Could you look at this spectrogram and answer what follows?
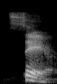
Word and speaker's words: Sayre: This is the one, the only, Sayre. I always feel like I pronounce your name wrong, your last name wrong. Sayre, right?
